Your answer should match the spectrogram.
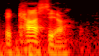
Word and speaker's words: eikasia: The first is called ekasia, which is spelled E-I-K-A-S-I-A.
